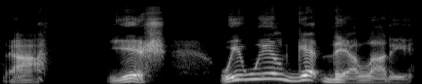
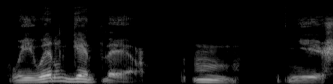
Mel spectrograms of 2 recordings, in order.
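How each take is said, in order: First: Sean Connery voice. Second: Put-on Scottish Connery accent, "We will get there" repeated softer and fading to a murmur; Sean Connery voice. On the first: Pretend. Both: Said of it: "Is my Sean Connery voice".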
